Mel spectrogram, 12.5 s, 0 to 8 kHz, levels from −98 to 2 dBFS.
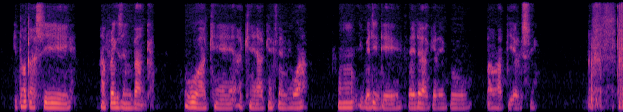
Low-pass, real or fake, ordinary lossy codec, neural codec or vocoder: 7.2 kHz; real; none; none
